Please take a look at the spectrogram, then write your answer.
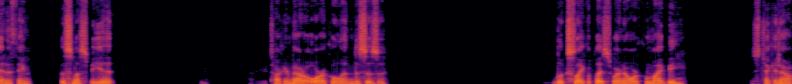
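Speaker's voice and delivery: hushed, voiceless half-whisper throughout. Playing a character who has found a possible oracle site: half-whispering. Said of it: "I whisper".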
